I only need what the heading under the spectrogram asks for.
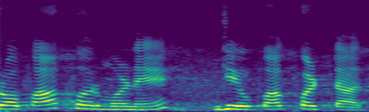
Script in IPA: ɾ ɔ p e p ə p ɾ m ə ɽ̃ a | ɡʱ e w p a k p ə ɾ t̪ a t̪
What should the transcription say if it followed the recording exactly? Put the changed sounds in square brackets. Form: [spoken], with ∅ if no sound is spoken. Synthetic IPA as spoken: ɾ ɔ p [a] p ə [∅] ɾ m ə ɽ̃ [e] | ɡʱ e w p a k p ə [ɽ] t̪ a t̪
